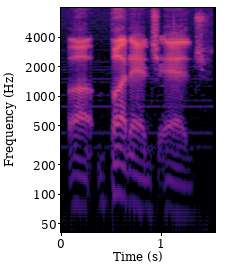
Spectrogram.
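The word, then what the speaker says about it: Buttigieg: Pete Butt Edge is the only way you can pronounce it. Trump says you got it. It's edge. He said you have to. It's butt edge is how you say it.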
